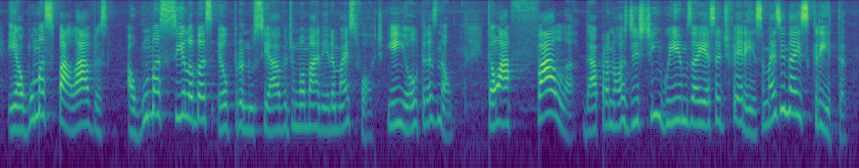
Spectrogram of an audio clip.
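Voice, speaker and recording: A woman teacher gives a lesson. She talks slowly and deliberately and checks in with the student as she goes. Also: a little high. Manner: slow, deliberate, reads the text aloud and asks the student questions. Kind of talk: recorded remote lesson.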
